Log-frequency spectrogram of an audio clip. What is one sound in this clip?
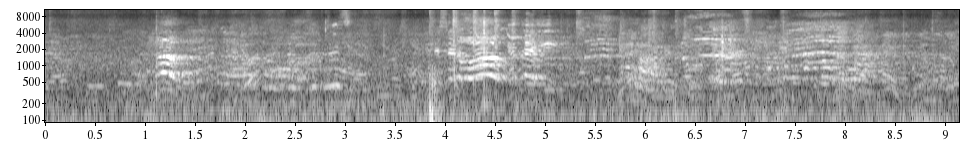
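Young men call out and chatter across an open field.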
